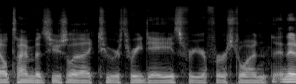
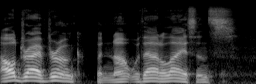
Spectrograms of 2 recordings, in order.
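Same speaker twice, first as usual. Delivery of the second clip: put-on American Southern accent; 6 semitones higher than usual. Acting out what a drunk driver might say: put-on Southern accent. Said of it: "automatically go to, like, Southern accents".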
